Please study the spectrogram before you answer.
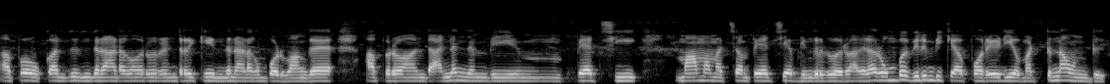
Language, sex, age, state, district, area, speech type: Tamil, female, 60+, Tamil Nadu, Thoothukudi, rural, spontaneous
